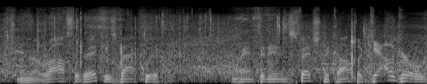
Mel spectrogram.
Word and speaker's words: Rantanen: I told Mikko Rantanen this morning, you know, to get him going, I might switch the pronunciation. I know it's not correct of his name to Rantanen, so I'm doing it.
